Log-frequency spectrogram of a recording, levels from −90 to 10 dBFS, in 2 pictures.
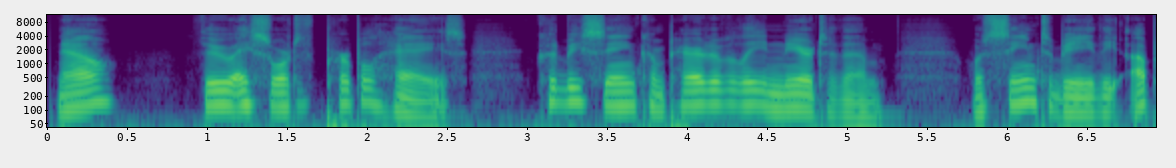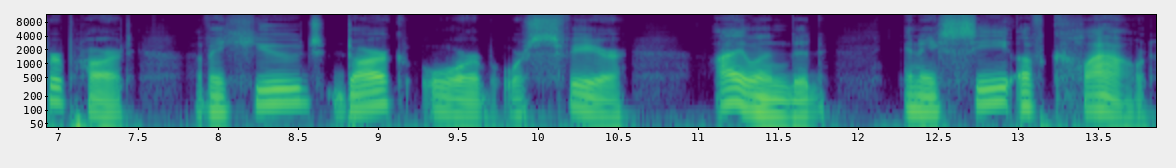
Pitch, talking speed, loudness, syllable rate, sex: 105 Hz, 145 wpm, -21 LUFS, 4.2 syllables/s, male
